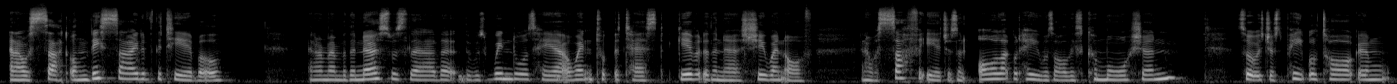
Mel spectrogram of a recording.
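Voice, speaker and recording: A woman of about thirty tells a deeply personal story as a podcast guest, her voice sitting in an ordinary middle range. She relives moments as she speaks, bringing in what others said and letting her emotion rise and fall with the memory. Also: a little mellow. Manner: emotional, vivid retelling with quoted dialogue. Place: indoor studio room.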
